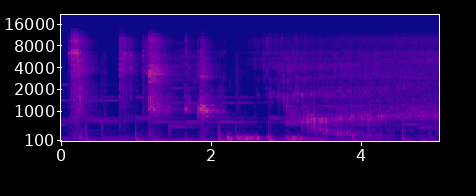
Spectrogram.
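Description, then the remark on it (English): A few sharp, hissing bursts as a fridge-chilled can of ruby red grapefruit seltzer is cracked open, followed by a steady fizzing pour into a glass, clear with no talking. “Okay, so my first experience, because I poured it into a glass, was the feeling of like gas hitting my nose.”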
